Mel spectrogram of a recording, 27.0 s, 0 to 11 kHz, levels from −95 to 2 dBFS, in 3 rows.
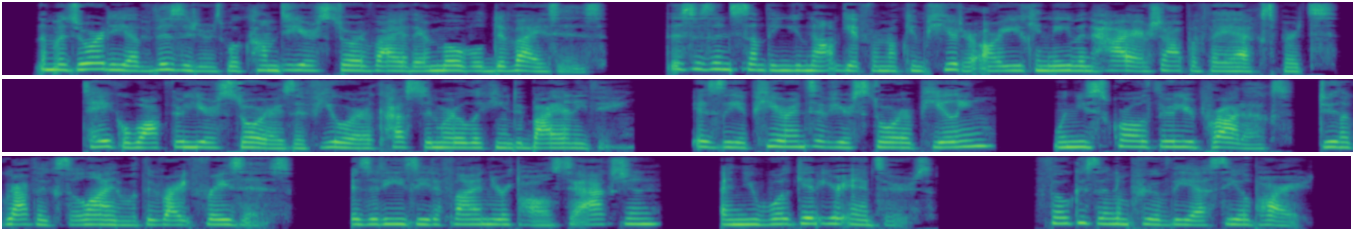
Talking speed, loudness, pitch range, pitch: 195 wpm, -24 LUFS, 210-235 Hz, 220 Hz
